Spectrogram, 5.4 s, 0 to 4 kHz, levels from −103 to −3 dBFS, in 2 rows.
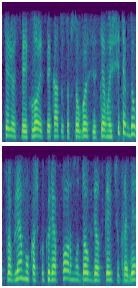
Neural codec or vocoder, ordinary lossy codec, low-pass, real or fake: none; AAC, 32 kbps; 3.6 kHz; real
